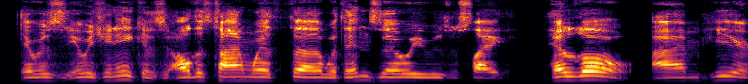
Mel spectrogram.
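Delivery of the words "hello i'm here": flat, mechanical, robot-like voice. Imitating how Big Cass talked alongside Enzo: robotic Big Cass impression. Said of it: "sounded so robotic".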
